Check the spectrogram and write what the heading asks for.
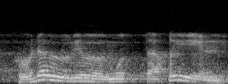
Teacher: Kemudian hudal lil muttaqin, hudan ada tanwin patah bertemu dengan lam, dia diidghamkan tanpa disertai dengan dengungan, sehingga membacanya hudal lil muttaqin, memasukkan tanwin patah kepada lam tanpa disertai dengan dengungan, hudal lil muttaqin, dikarenakan ada tanwin patah bertemu dengan huruf idgham bila gunnah yang 2 hurufnya, yaitu lam dan ra.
